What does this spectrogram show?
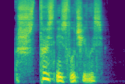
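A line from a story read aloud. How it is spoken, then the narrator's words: Trembling voice question. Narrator (Russian): дрогнувшим голосом спросила Ая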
